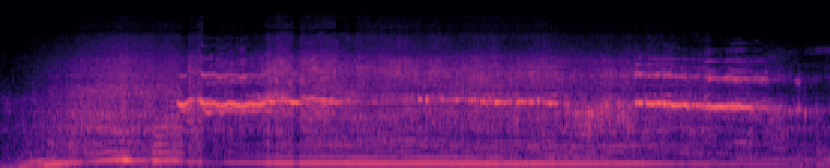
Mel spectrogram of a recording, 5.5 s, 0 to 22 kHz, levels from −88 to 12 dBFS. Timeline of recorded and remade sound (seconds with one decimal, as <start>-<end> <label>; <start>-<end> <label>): 0.0-1.1 remade; 1.1-2.3 recorded; 2.3-5.5 remade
